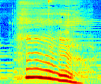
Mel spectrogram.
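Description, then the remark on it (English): A single drawn-out yawn while waking up and stretching, voiced and breathy, its pitch sliding steadily downward over about a second before trailing off, fairly loud with no talking. “So wake up, open your eyes, stretch your arms out wide, and let out a yawn.”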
